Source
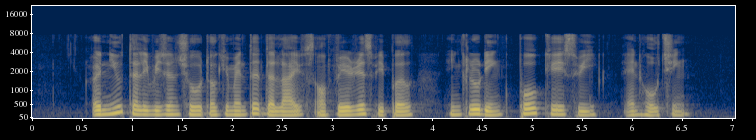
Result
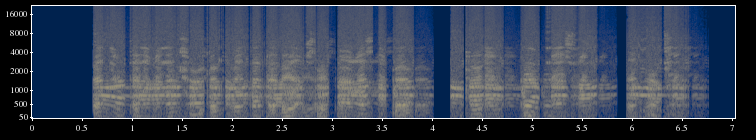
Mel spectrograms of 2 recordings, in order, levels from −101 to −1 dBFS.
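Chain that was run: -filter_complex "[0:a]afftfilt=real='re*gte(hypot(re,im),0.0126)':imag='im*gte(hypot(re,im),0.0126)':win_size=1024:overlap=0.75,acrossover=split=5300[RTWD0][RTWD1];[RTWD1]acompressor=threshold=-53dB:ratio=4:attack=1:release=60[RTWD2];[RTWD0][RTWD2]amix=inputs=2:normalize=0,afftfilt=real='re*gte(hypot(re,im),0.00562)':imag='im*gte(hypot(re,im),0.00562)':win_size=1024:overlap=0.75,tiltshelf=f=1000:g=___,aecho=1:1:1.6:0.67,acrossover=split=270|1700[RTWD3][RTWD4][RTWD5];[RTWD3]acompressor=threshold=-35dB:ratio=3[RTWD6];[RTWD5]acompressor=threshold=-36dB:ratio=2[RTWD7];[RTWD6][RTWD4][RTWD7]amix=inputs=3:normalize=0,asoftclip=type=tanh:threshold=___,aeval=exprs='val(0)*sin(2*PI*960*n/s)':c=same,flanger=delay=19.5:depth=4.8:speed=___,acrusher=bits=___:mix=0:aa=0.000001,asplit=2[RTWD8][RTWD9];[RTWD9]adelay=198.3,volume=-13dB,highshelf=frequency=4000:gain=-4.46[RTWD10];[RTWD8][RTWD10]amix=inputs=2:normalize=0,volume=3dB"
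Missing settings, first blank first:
-9, -30.5dB, 2.6, 7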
